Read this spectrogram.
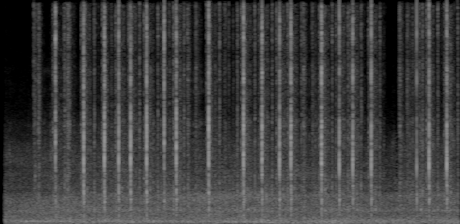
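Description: Shoes tap on a paved sidewalk with quick steps.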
